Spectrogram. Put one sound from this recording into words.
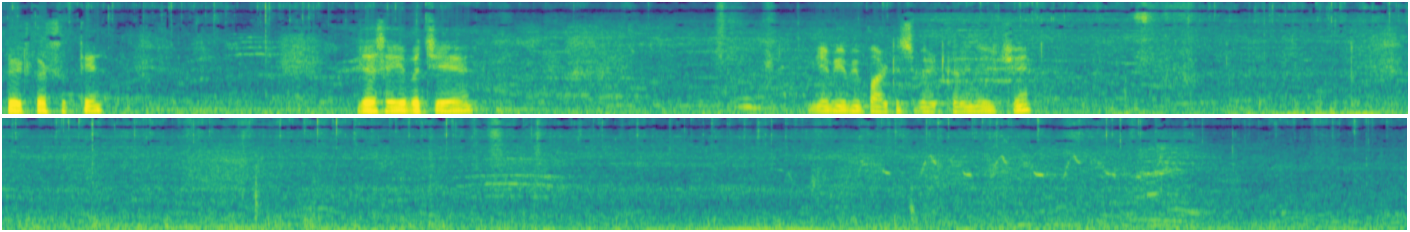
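Charcoal fire crackles softly.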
